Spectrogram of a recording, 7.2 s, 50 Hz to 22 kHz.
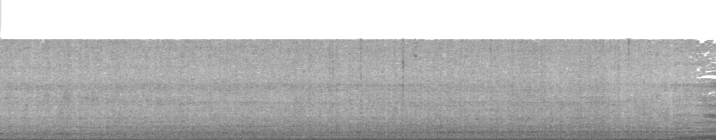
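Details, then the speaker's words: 1998 Ford E-150 mobility van, 92k miles, floored uphill and reaching about 62 mph; steady, even V8 drone with no knocks or misses, a smooth pull, healthy engine under full throttle. "Definitely not a hot rod, we're going uphill here, but I'm gonna give it some gas. I'll floor it there, see"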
